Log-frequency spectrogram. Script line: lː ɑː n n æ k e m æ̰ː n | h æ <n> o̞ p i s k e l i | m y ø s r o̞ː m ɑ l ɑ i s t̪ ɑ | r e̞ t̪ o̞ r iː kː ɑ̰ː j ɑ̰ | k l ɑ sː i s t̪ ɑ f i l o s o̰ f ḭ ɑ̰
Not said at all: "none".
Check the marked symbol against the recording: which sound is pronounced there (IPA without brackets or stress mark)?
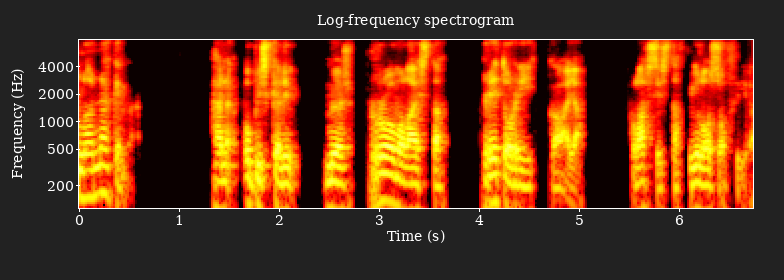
n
